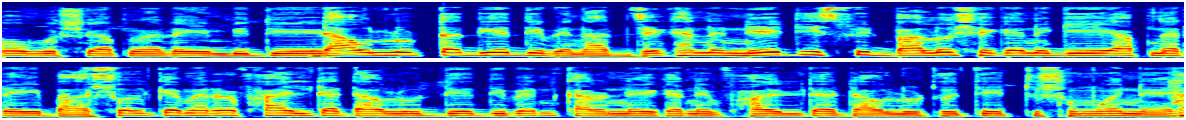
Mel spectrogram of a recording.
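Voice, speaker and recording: Male tutorial host, Bangladeshi accent, slightly high voice, very fast repetitive step-by-step delivery. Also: darkish tone, no room sound, studio quality. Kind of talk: informal phone app tutorial narration.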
